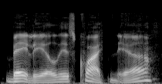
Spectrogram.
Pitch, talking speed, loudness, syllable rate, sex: 120 Hz, 150 wpm, -18 LUFS, 4.2 syllables/s, male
